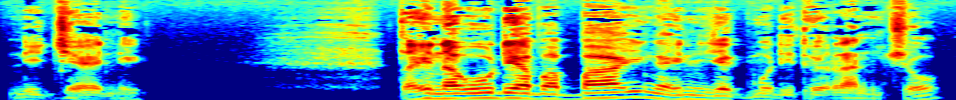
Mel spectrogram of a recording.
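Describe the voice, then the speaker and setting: A man's voice: fairly low pitch, sing-song, a little slow, exaggerated voice. A man acting a stern but fatherly middle-aged rancher with an Ilocano Filipino accent in a radio drama. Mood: questioning, stern.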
